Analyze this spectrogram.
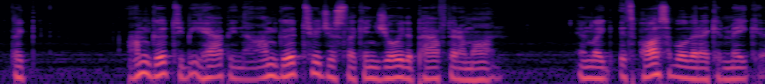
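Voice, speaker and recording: A man speaks at a medium pitch and moderate pace, somewhat breathy. His intonation is fairly even, with long, frequent pauses. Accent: slight Russian. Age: 20s. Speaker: motivational vlogger. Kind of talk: personal story vlog. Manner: casual, filler-heavy with repetitions.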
